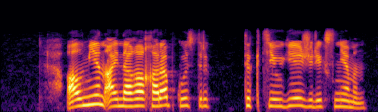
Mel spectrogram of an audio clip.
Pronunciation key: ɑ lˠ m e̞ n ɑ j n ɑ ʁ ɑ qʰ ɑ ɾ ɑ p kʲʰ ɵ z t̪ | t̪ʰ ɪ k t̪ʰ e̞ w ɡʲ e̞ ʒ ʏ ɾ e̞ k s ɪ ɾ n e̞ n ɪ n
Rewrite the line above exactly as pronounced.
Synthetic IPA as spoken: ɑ lˠ m e̞ n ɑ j n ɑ ʁ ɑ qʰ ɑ ɾ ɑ p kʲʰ ɵ z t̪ | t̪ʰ ɪ k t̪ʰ e̞ w ɡʲ e̞ ʒ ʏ ɾ e̞ k s ɪ n e̞ m ɪ n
